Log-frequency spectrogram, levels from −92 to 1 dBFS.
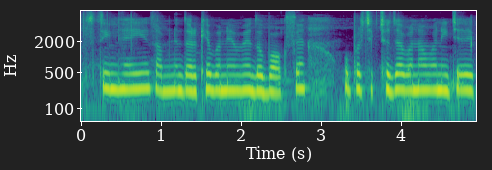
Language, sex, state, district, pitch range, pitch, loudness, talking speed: Hindi, female, Chhattisgarh, Raipur, 225-240 Hz, 230 Hz, -15 LUFS, 220 wpm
